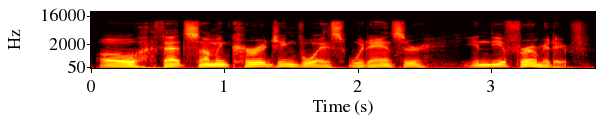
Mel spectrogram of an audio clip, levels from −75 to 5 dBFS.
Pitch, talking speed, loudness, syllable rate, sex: 105 Hz, 160 wpm, -16 LUFS, 5.7 syllables/s, male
